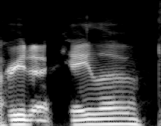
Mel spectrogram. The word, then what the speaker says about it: Kahlo: Okay, so we have Sammy Rodriguez that says, "Frida, how do you say that? Frida Okoa? – Frida Kahlo. – Kahlo.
